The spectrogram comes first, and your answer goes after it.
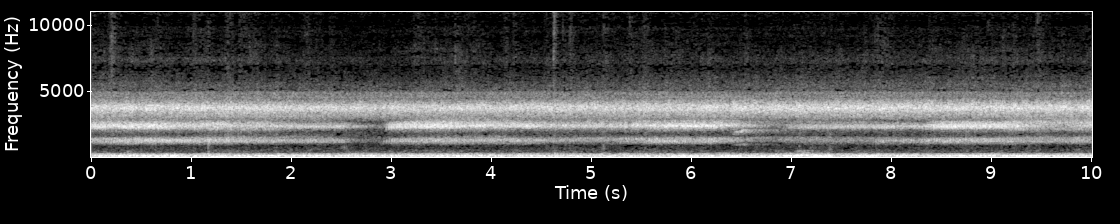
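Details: Frogs calling by the thousands during rain. A continuous droning chorus of stacked tones holds steady, with a brighter call strand entering around three seconds. Dense low patter of rainfall throughout.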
